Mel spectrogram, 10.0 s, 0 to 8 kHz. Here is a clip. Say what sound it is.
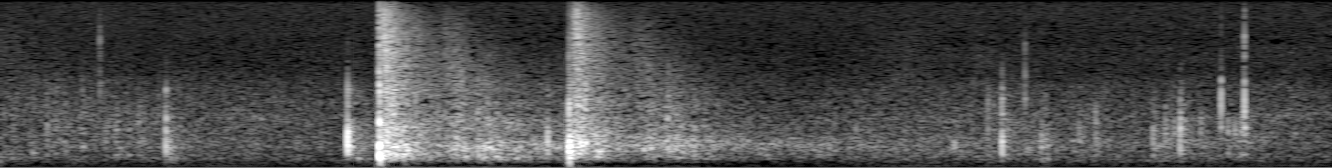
Double boom from a large firework exploding outside my house on fireworks night (5th of November '08).
One of those huge booms that echo off the houses and you feel it in your chest, recorded on a digital camera so it doesn't sound nearly as good.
